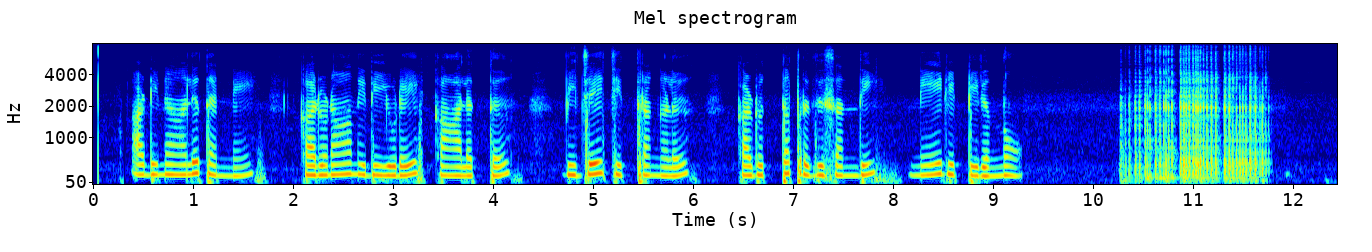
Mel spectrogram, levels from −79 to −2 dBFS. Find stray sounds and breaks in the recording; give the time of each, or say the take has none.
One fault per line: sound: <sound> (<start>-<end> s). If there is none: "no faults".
sound: squeak (10.3-11.8 s)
